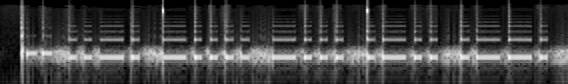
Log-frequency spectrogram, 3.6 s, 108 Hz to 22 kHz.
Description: Morse code, heard as a keyed tone, about 25 wpm, 600 Hz, with radio noise. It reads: F6BLP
